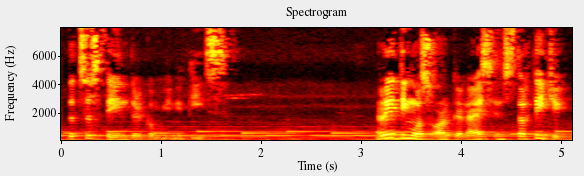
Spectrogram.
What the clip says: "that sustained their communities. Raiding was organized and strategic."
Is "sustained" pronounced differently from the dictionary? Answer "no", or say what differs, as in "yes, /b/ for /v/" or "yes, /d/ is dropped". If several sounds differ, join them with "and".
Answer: no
